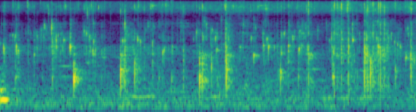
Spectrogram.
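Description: Cumin seeds and curry leaves hit hot oil for an aubergine curry, crackling and spluttering in close, busy bursts over a continuous loud sizzle, with stirring scrapes mixed in.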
